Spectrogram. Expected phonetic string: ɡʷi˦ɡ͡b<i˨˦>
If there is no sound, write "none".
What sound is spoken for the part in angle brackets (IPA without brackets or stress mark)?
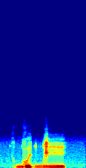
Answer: i˨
